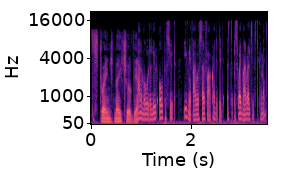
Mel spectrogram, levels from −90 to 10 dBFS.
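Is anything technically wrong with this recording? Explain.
Yes. From about 0.93 s to the end, there's a wrong sample rate problem. The speech suddenly runs twice as fast and jumps a full octave (12 semitones) higher, chipmunk-style. That fits audio recorded at 24 kHz being played back at 48 kHz without conversion.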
